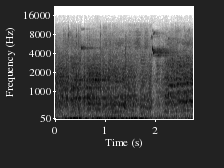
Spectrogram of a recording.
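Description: A loose basketball thuds on a hardwood gym floor during a Sherrard versus Monmouth-Roseville basketball game, amid steady crowd noise, with a couple of high sneaker squeaks cutting through.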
